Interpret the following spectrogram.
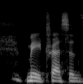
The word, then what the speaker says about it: matrescence: intangible, both tangible and intangible, that exist within matrescence, which of course I had to go and look how to even pronounce that word because it's not one that I even know how to pronounce properly. Matrescence, did I say it properly?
